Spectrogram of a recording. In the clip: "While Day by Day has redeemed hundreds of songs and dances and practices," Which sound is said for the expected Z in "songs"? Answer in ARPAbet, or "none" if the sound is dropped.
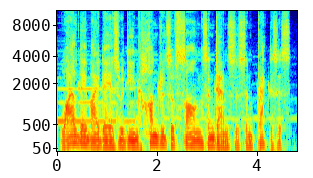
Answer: Z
